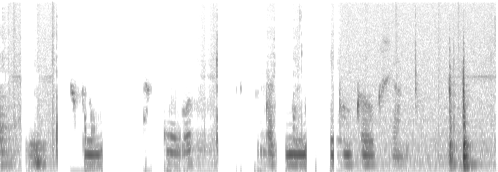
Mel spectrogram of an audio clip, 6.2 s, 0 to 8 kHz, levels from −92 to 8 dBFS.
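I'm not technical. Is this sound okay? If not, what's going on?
No. Two problems show up. First, the other side's voice leaking through: a second, quieter voice is heard under the speech from 0.00 to 0.28 s, 0.68 to 0.74 s, 2.49 to 2.75 s and briefly at 3.3 s. This is likely echo from the loudspeaker that the call's echo canceller didn't fully remove.

Second, speech suppressed in double talk: the talker's voice sinks or nearly vanishes at 0.30 to 0.49 s, from 0.74 to 2.41 s, and from 2.76 to 4.24 s, at times dropping very far. Most likely both people spoke at once, and the echo canceller turned down the talker along with the echo.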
